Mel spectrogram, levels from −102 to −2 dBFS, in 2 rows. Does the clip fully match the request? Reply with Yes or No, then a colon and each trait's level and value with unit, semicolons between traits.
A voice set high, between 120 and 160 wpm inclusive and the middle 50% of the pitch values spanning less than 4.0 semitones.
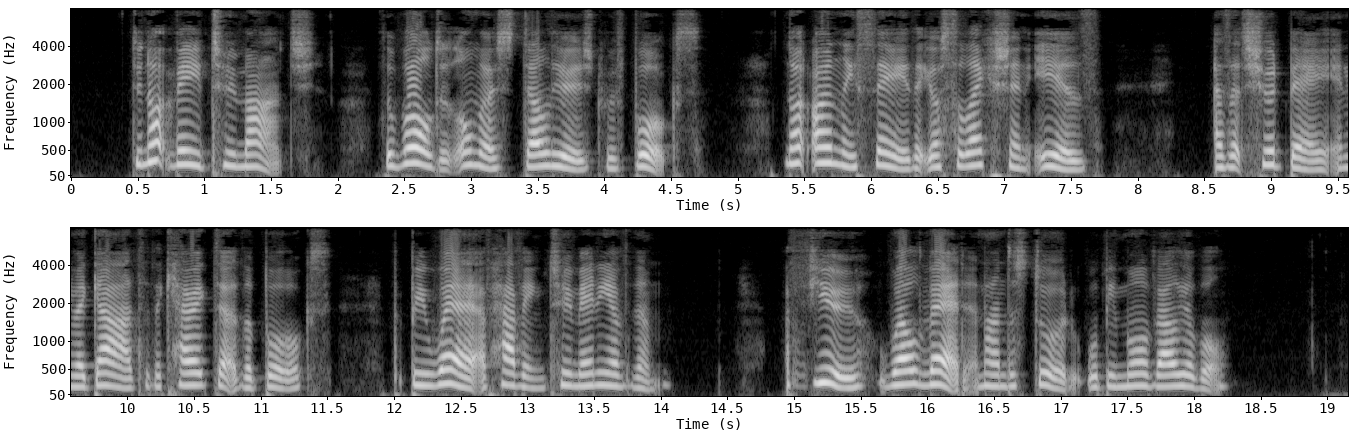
Yes: high, 205 Hz; average, 155 wpm; average, 3.2 semitones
